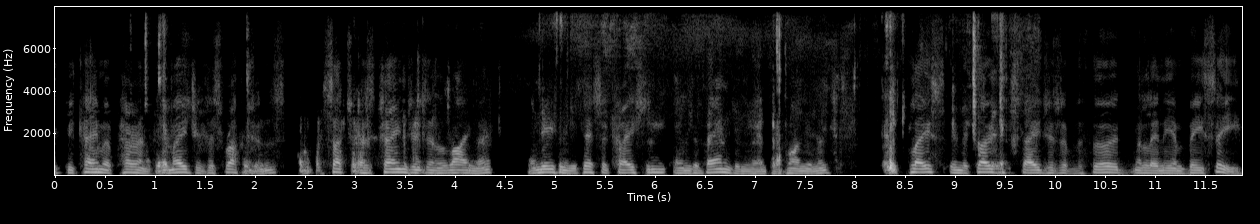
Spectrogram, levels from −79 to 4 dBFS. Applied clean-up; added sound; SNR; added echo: neural mask model Resemble Enhance denoiser.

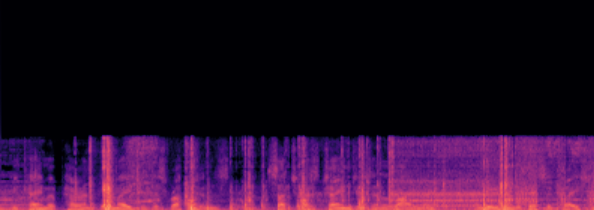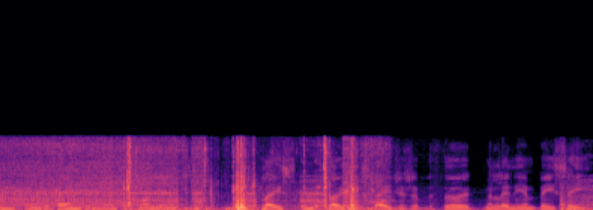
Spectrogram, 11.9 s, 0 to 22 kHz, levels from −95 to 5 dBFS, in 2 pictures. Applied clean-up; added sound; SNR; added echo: none; Printer; -1 dB; none.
